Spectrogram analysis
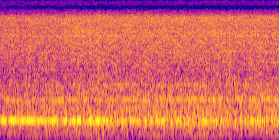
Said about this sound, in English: Oh, it's a tsunami siren, but it's probably just the testing.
